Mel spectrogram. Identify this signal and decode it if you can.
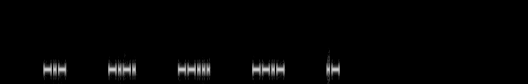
Morse code, heard as a keyed tone, about 50 wpm, spaced as for 17 wpm, 700 Hz. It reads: KC7QA
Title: USA Call Signs - 6x Character Spacing - 50wpm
